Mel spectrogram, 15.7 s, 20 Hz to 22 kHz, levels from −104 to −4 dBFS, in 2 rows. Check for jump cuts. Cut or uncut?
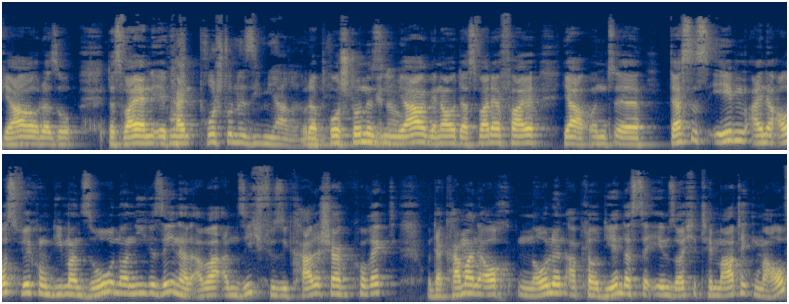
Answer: uncut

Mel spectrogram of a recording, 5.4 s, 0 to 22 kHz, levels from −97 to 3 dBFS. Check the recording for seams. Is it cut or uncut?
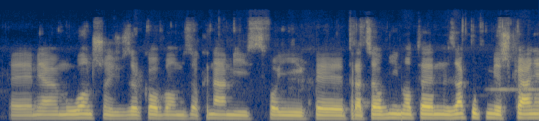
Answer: cut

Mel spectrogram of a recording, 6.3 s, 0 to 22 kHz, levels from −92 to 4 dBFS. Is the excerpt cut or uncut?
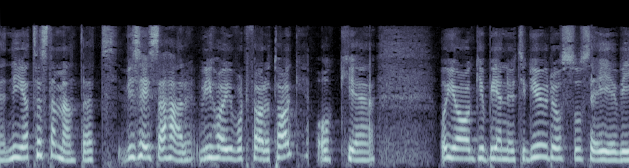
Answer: uncut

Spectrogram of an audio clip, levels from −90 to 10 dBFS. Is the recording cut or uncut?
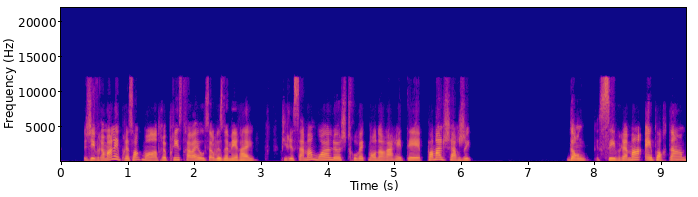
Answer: cut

